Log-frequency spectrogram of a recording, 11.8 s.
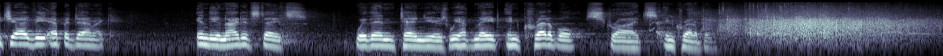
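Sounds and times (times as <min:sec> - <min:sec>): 
speech: 0:00.0 - 0:01.5, 0:02.4 - 0:09.2
large crowd applause after speech: 0:08.8 - 0:11.7.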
